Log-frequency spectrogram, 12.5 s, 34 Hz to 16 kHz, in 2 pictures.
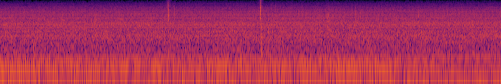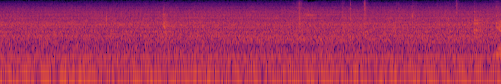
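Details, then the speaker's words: Split-system condenser after condenser coil replacement (old coil restricted, causing high-head-pressure shutdowns): steady fan rush over even compressor hum, constant low tone; running well, subcooling slightly low from being about 1.5 lb short of refrigerant; normal operation. "overall it's running good my sub cooling is a little low uh due to being just a little short on refrigerant"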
